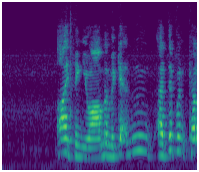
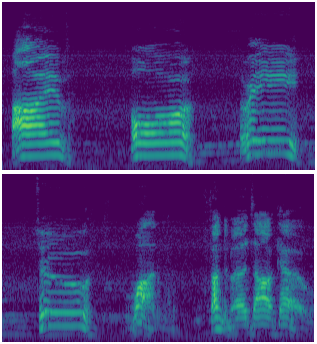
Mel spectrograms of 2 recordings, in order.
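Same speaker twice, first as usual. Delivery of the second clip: Thunderbirds countdown; much slower than usual. Retold or imitated. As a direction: count down like mission control. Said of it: "I used to love that program".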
